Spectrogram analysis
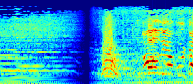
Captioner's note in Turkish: köpek havlama sesi̇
